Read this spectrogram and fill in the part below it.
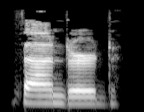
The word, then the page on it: thundered: British English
